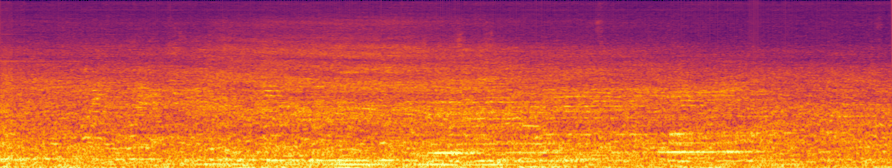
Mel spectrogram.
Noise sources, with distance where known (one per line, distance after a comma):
large-sounding engine
unidentified human voice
